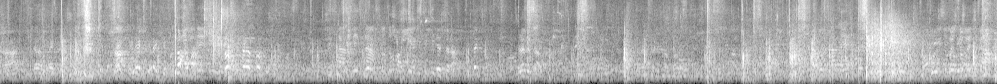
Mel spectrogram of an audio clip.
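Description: Boxing shoes scuff and squeak on the ring canvas.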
